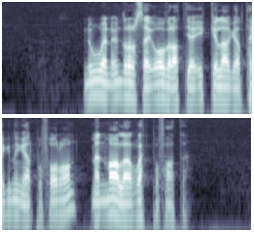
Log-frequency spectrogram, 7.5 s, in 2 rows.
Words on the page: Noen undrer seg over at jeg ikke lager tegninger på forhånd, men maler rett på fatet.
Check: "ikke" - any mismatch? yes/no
no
